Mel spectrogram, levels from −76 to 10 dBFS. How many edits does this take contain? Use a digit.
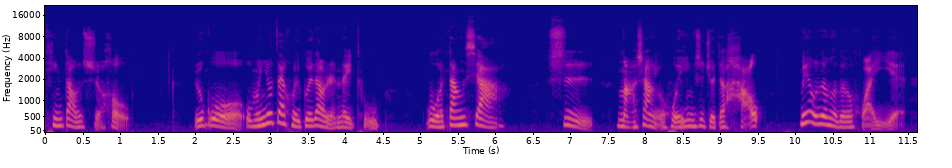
1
